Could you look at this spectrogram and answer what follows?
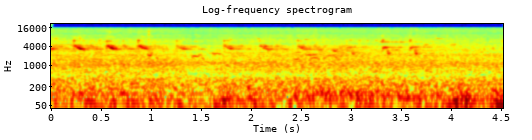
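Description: Canada goose goslings peeping: a run of short, high, falling peeps, about four a second, thinning out in the second half, over a low rumble.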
